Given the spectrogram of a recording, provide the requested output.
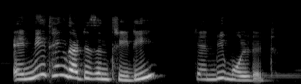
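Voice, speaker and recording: A woman talks with an Indian accent. Her pitch is high. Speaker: manifestation coach. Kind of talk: live stream talk with chat. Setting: live stream. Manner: animated.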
